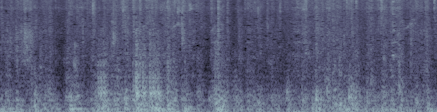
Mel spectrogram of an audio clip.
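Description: Pigeons in a loft crowd around and eat food. Cooing rises and falls over the steady patter and shuffle of the flock, close and continuous, with no voices.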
